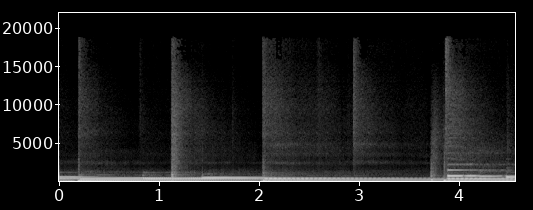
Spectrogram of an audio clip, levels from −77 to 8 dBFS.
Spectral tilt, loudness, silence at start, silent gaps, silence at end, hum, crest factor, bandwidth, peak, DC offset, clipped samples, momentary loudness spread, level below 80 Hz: -8.5 dB/octave; -19 LUFS; 0 s; none; 0 s; none; 14 dB; 19 kHz; -4 dBFS; under 0.1%; under 0.1%; 9 LU; -26 dBFS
